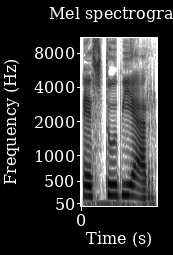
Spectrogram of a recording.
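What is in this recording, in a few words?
to study, spanish, female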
